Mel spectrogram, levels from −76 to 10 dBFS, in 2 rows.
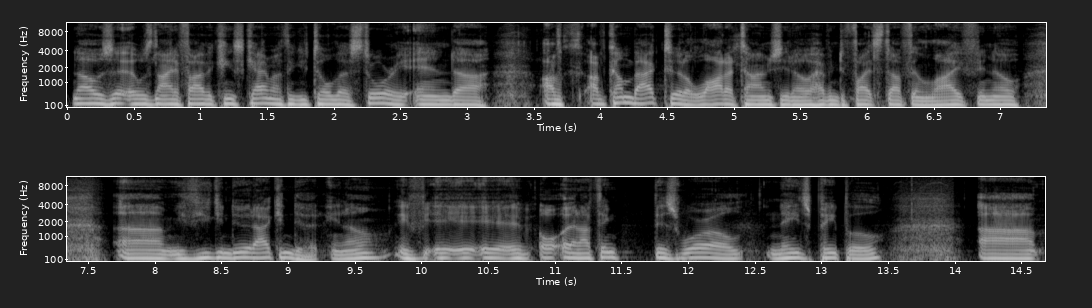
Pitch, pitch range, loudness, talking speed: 130 Hz, 120-140 Hz, -20 LUFS, 250 wpm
